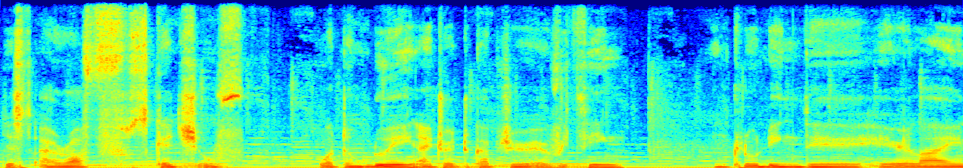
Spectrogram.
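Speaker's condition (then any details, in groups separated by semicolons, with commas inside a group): No condition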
